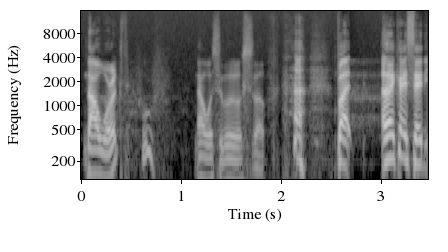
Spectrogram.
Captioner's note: laughs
